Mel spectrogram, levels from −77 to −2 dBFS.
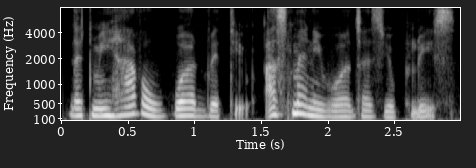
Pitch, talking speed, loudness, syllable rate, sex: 180 Hz, 240 wpm, -17 LUFS, 5.6 syllables/s, female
